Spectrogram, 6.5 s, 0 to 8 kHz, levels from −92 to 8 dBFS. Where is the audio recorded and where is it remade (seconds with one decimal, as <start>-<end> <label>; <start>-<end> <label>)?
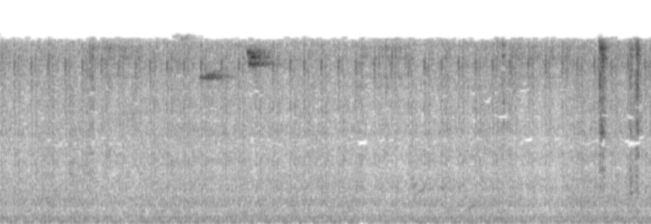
0.0-0.9 recorded; 0.9-1.4 remade; 1.4-3.6 recorded; 3.6-4.1 remade; 4.1-5.1 recorded; 5.1-5.7 remade; 5.7-6.5 recorded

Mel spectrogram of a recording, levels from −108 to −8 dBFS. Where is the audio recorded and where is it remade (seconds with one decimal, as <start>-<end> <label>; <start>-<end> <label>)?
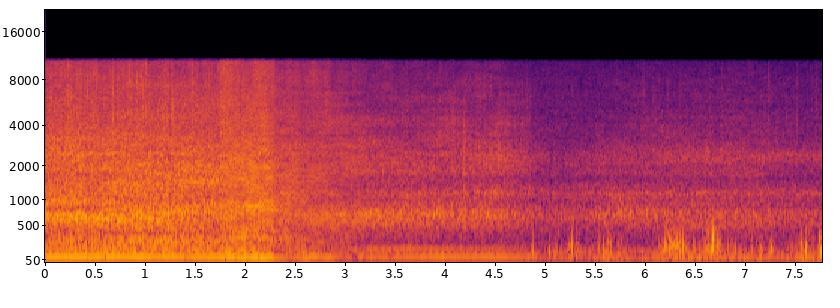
0.0-1.8 recorded; 1.8-3.2 remade; 3.2-7.8 recorded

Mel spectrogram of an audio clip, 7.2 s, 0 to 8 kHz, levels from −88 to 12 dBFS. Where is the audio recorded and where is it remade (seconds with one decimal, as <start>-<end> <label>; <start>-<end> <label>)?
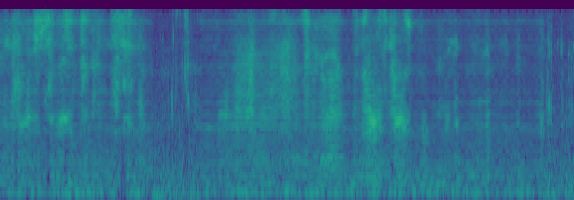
0.0-1.9 remade; 1.9-2.5 recorded; 2.5-6.8 remade; 6.8-7.2 recorded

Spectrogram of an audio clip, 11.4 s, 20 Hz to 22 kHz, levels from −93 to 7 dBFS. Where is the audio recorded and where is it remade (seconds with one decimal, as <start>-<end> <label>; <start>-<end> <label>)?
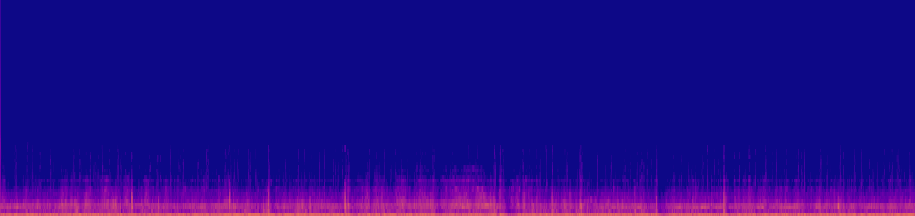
0.0-11.4 recorded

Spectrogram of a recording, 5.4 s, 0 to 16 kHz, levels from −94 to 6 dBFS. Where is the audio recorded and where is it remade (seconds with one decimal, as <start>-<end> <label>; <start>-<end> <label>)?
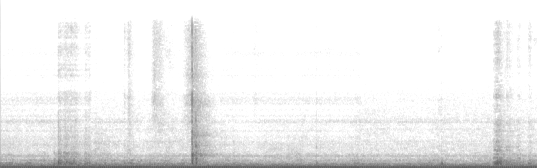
0.0-0.9 remade; 0.9-2.2 recorded; 2.2-3.6 remade; 3.6-5.4 recorded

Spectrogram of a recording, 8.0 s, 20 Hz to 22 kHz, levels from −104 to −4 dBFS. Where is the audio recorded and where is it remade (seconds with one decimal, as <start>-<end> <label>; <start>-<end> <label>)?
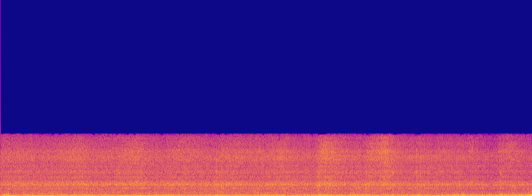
0.0-4.0 recorded; 4.0-4.8 remade; 4.8-5.8 recorded; 5.8-7.0 remade; 7.0-8.0 recorded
